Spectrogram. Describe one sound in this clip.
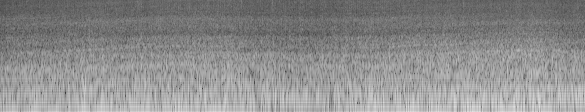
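Tyres rumble over bumpy grass.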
